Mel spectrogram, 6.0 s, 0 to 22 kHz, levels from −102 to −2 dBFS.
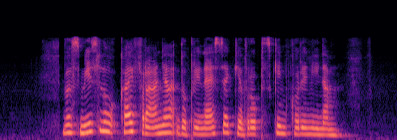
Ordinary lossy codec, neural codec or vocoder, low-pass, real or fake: none; codec, 16 kHz, 8 kbps, FreqCodec, smaller model; 7.2 kHz; fake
